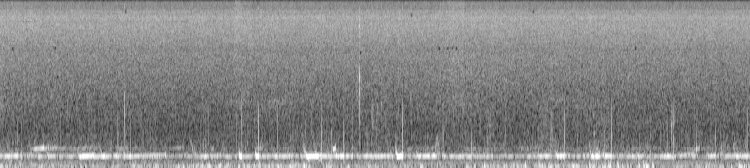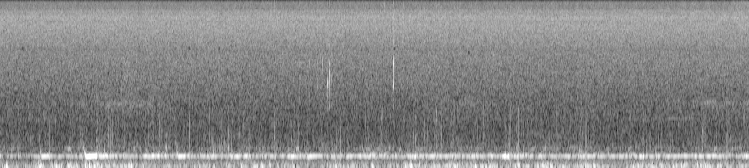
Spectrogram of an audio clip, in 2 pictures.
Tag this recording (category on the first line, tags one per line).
Soundscapes > Nature
field-recording
frozen
ice
ice-fissures
lake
